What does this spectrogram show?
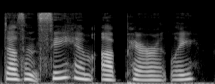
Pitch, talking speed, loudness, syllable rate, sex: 235 Hz, 110 wpm, -18 LUFS, 3.7 syllables/s, female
